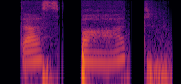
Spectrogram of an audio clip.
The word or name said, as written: Bad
